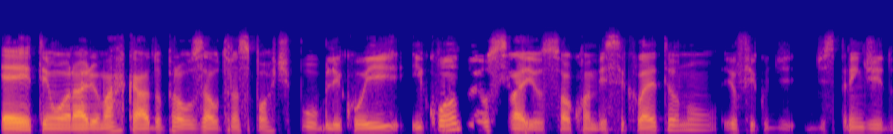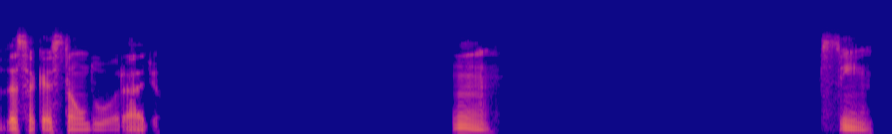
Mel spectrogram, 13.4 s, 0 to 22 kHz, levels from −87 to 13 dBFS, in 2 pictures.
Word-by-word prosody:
É, 95 -3 +11
tem 105 - 0
o 100 - +3
horário 95 0 +7
marcado 110 -1 +3
pra 120 - +1
usar 110 0 +1
o 100 - +1
transporte 115 +1 -5
público 105 -4 -4
e 120 +4 +1
e - - -5
quando 150 +8 +1
eu 130 - -5
saio 95 -5 +2
só 95 - -1
com 100 - -8
a - - -2
bicicleta 110 +7 -1
eu 145 - -3
num 150 0 -11
eu 110 - -8
fico 105 - -12
de 100 -1 -21
desprendido 115 - -8
dessa - - -4
questão 80 0 -7
do 80 -1 -17
horário. 80 - -12 2.2
Hum. 90 -6 -7 2.5
Sim. 80 -2 -9
105 Hz, 140 wpm, -24 LUFS, 95-115 Hz, 2.5 s, É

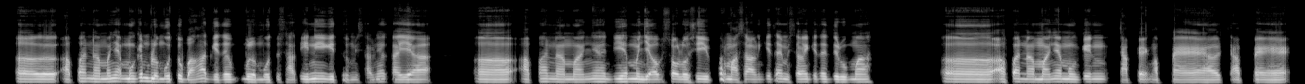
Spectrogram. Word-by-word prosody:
eee, 120 -1 +4
apa 140 +4 -2
namanya, 135 +1 +2
mungkin 135 +4 +2
belum 130 -2 +3
butuh 135 +1 +1
banget 115 0 0
gitu, 115 - +4
belum 115 -2 0
butuh 115 +1 -3
saat 110 0 -5
ini 125 0 +3
gitu 105 - -11
misalnya 110 +2 -7
kayak, 115 0 +1 0.5
eee, 115 -1 +3
apa 120 +3 -3
namanya, 120 +1 0
dia 130 +2 +1
menjawab 120 -2 +2
solusi 120 +1 +1
permasalahan 115 0 -1
kita, 130 +1 -1
misalnya 125 0 0
kita 125 0 -1
di 125 - +2
rumah, 120 0 0 0.7
eee, 120 -1 +3
apa 135 - +1
namanya, 120 +1 +1
mungkin 125 +1 0
capek - - -3
ngepel, 110 -1 0
capek, 110 0 0
120 Hz, 155 wpm, -14 LUFS, 115-125 Hz, 0.7 s, eee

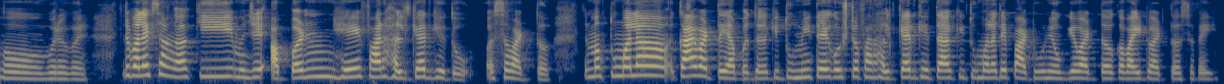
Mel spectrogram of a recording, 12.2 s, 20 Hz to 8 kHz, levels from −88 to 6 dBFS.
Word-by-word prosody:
हो, 220 -4 -7
बरोबर 210 -1 -10
आहे. 195 - -13 0.4
तर 330 - -2
मला 325 +1 +10
एक 345 - +1
सांगा 320 -6 +1
की 295 0 +2
म्हणजे 270 +1 -1
आपण 285 +4 0
हे 275 +3 +1
फार 275 0 +4
हलक्यात 280 +2 -1
घेतो 240 -6 -9 0.3
असं 255 +2 0
वाटतं. 200 -3 -6 0.4
तर - - -15
मग 305 +1 -1
तुम्हाला 320 +1 +5 0.4
काय 310 +2 +9
वाटतं 310 -5 +2
याबद्दल, 225 -1 -3
की 250 - -9
तुम्ही 265 +1 -7
ते 275 0 +3
गोष्ट 270 +1 -4
फार 275 -1 -4
हलक्यात 265 +2 -1
घेता, 255 -2 +1
की 265 - -14
तुम्हाला 250 -1 -5
ते 265 - -2
पाठवून 240 0 -3
योग्य 230 +1 -7
वाटतं 230 -1 -4
का, 230 - -5
वाईट 220 +1 -1
वाटतं 215 -1 -9
असं 210 +1 -15
काही? 215 0 -16
255 Hz, 195 wpm, -21 LUFS, 225-280 Hz, 0.4 s, मला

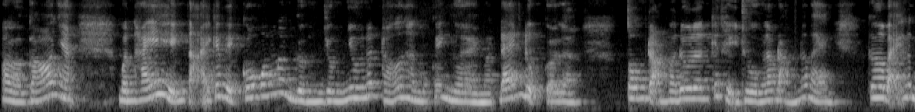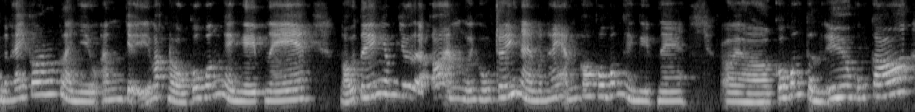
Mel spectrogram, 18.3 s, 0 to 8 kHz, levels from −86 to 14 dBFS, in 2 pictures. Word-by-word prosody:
Ờ, 205 -4 -1
có 230 +9 0
nha. 255 -4 -2 0.4
Mình 215 -2 +1
thấy 280 +10 +3
hiện 215 -8 +2
tại, - - -2
cái, 310 0 -1
việc 230 -4 +1
cố 270 +3 0
vấn 310 +1 -1
nó 390 - -4
gần 200 -2 +1
dần 205 -1 0
như 265 +2 +1
nó 325 - -3
trở 210 - -3 0.2
thành 220 -4 -1
một, 200 - -5
cái, - - -6
nghề 210 -7 0
mà 185 0 +2
đáng 245 +7 0
được, - - -1
gọi - - -3
là, 190 -2 -2 0.5
tôn 265 0 -1
trọng 225 - +1
và 215 - 0
đưa 245 +3 +1
lên, 255 0 0
cái, 310 - -5
thị 200 -4 -2
trường 200 -2 0
lao 220 +2 -2
động 215 -5 -3
đó 290 - -5
bạn. 225 -8 -3 0.4
Cơ 275 0 +2
bản 280 +1 0
là 295 - -3
mình 220 -5 0
thấy 265 +3 +1
có 340 0 +4
rất 355 +1 0
là 335 - +2
nhiều 205 -2 +1
anh 235 +2 -2
chị 420 -3 0
bắt 290 -1 -3
đầu 195 -4 +2
cố 260 +1 0
vấn 300 +5 -1
nghề 260 -9 +2
nghiệp 200 -1 +2
nè, 225 +4 +3 0.3
nổi 185 - +1
tiếng 295 +6 +2
giống 355 -1 0
như 300 - -4
là - - +3
có 290 - +1
anh 260 -6 -1
Nguyễn 230 +1 -1
Hữu 235 0 -3
Trí 315 +7 +3
nè, 230 - +3
mình 215 0 -1
thấy 270 +4 0
ảnh 255 -2 -2
có 310 0 +2
cố 300 -1 +3
vấn 325 +2 +1
nghề 255 - 0
nghiệp 210 -1 0
nè, 210 0 0 0.4
rồi, 200 0 -1
ờ, 185 0 +2
cố 270 +1 +3
vấn 330 - +3
tình 210 -5 +2
yêu 275 +6 +4
cũng 275 +2 -5
có, 320 +5 +5
240 Hz, 275 wpm, -21 LUFS, 210-290 Hz, 0.5 s, có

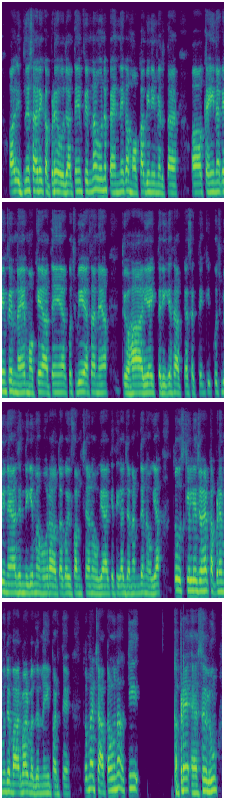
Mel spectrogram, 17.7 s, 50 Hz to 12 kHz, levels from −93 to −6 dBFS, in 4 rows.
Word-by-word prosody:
और 165 +2 +2
इतने 175 +2 +1
सारे 180 -1 +3
कपड़े 165 0 +1
हो 160 -2 +3
जाते 150 +1 0
हैं 175 0 0
फिर 170 -1 -1
न 190 - -1
वो 195 - 0
उन्हें 195 +1 +1
पहनने 155 +2 0
का 180 +1 +1
मौक़ा 145 0 0
भी 160 0 -1
नहीं 155 0 -2
मिलता 145 0 -2
है। - - 0
अ, 150 +2 -2
कहीं 160 +1 +2
न 165 0 0
कहीं 170 +1 +2
फिर 175 0 +1
नए 150 0 +2
मौक़े 140 +3 0
आते 145 +1 -2
हैं 150 0 -1
या 150 - 0
कुछ 155 +1 -9
भी 165 +1 +3
ऐसा 155 0 0
नया 145 +1 -1 0.3
त्योहार 140 0 +3
या 150 +1 +3
एक 145 -1 -3
तरीक़े 140 +1 -1
से 150 - -1
आप 140 -2 -1
कह 140 - -3
सकते 135 +1 -11
हैं 150 - -13
कि 155 - -9
कुछ 155 -1 -10
भी 170 0 0
नया 150 -1 +1
ज़िन्दगी 145 0 0
में 145 0 -3
हो 135 0 -4
रहा 140 0 +3
होता 130 +1 -1
है - - -1
कोई 140 -1 0
फ़ंक्शन 140 +1 -3
हो 135 -2 -3
गया, 135 +1 +1
किसी 135 +1 -6
का 140 - 0
जन्मदिन 135 +2 -4
हो 130 - -5
गया 145 +2 +1 0.3
तो 195 - +3
उसके 185 0 0
लिए 180 0 +5
जो 175 0 +3
है 180 - +5
कपड़े 165 -1 +1
मुझे 165 +1 0
बार-बार 155 0 +2
बदलने 140 -1 -2
ही 145 -1 -3
पड़ते 130 0 -4
हैं। 130 -1 -6 0.3
तो 195 - -4
मैं 220 +1 +2
चाहता 185 -2 +1
हूँ 195 +1 +3
न 230 -5 0
कि 220 -2 0 0.7
कपड़े 190 +2 +5
ऐसे 145 +5 +2
लूँ 180 +4 +4
150 Hz, 275 wpm, -23 LUFS, 140-170 Hz, 0.7 s, लिए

